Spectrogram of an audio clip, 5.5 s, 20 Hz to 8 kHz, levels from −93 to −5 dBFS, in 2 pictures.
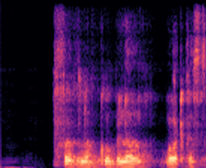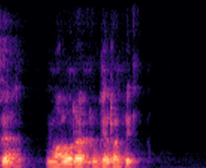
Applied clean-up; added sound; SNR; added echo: neural mask model DeepFilterNet 3.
